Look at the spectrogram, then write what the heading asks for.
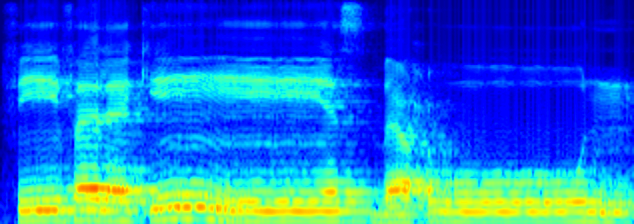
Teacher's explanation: കുല്ലുൻ ഫീ ഫലകിൻ യസ്ബഹൂൻ. ഫലകിൻ എന്നതിലെ തൻവീനിന് ഇദ്ഗാം ബിഗുന്ന നാഖിസ് നൽകി യായിലേക്ക് തൻവീനിനെ ലയിപ്പിച്ച് മണിച്ചുകൊണ്ട് ഉച്ചരിക്കണം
